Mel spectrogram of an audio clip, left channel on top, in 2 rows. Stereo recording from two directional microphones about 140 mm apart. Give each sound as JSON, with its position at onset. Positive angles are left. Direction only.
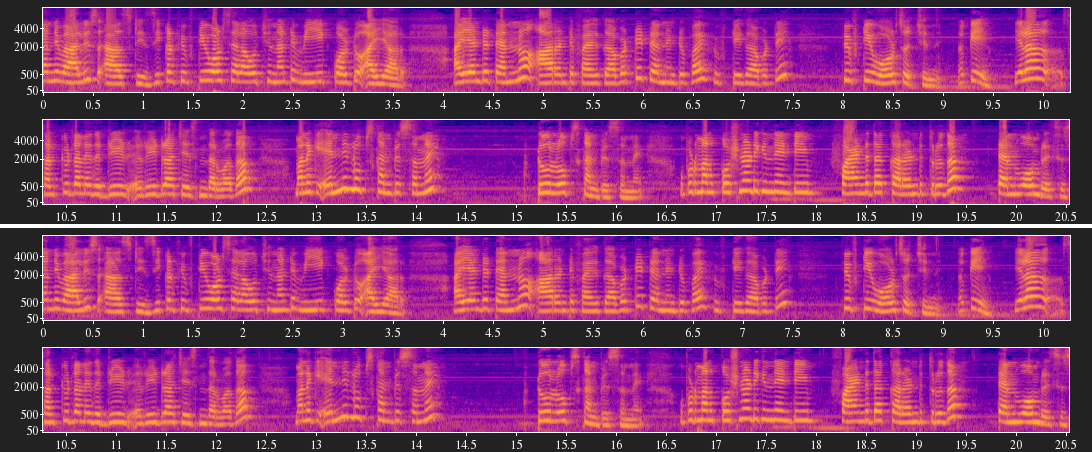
{"t": 0.0, "sound": "a woman's voice", "side_deg": -30}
